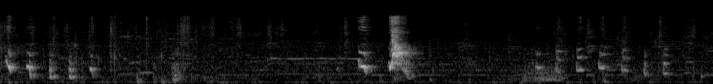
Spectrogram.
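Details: Welsh Springer Spaniel puppies, 19 days old, giving a run of short high squeaky whimpers, then a louder rising yelp near the middle and further soft squeals toward the end.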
